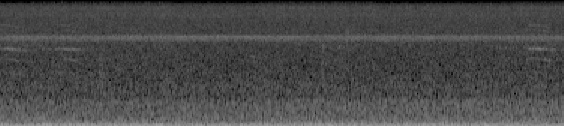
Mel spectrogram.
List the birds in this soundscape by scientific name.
Cyanocitta cristata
